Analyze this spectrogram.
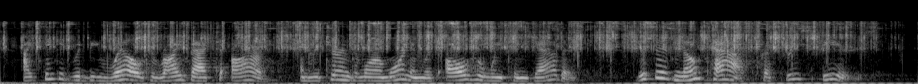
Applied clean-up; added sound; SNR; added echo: none; Keys jangling; 1 dB; reverberation time 1.0 s.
